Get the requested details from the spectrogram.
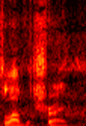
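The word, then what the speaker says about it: Lavatrae: I think it's pronounced Lavatray. It's like a posh person asking for the toilet.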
